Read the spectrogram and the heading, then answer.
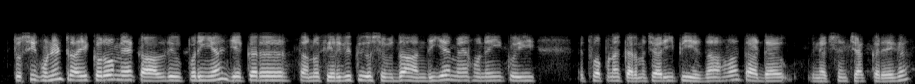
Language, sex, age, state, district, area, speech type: Punjabi, male, 30-45, Punjab, Kapurthala, rural, conversation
